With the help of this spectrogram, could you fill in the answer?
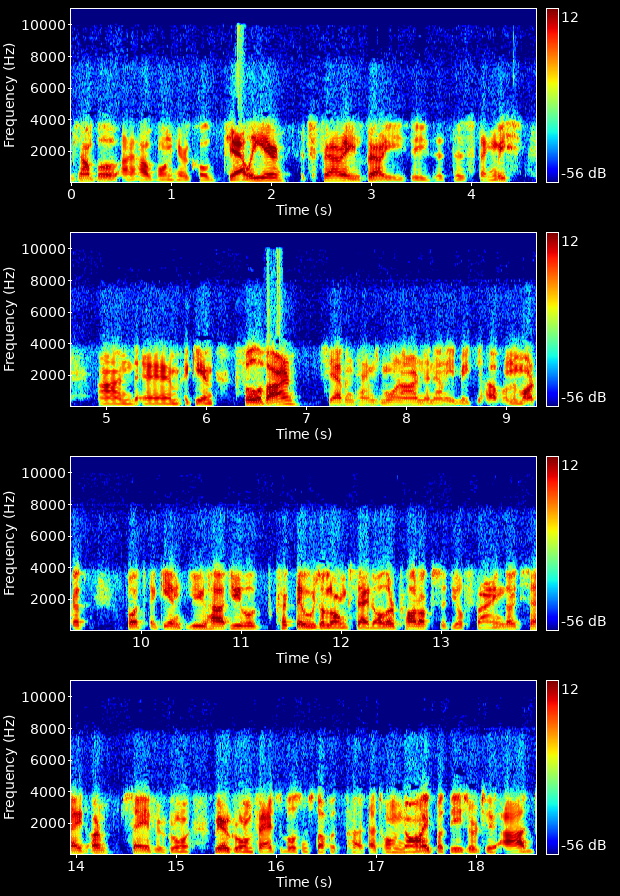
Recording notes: The Global Phone-In. Took calls from listeners who shared their own experiences and tips on all things prepping.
